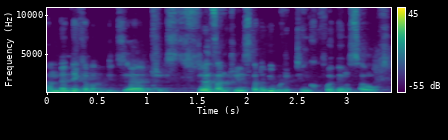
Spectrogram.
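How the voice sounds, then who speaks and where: A man speaks at a fairly high pitch. His pitch varies in an ordinary way. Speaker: lecturer. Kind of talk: lecture. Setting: classroom with online participants. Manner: fast; loud.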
